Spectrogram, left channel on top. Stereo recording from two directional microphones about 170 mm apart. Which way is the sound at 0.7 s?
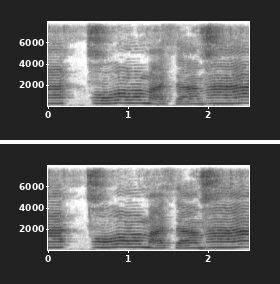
35° right (ahead or behind).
